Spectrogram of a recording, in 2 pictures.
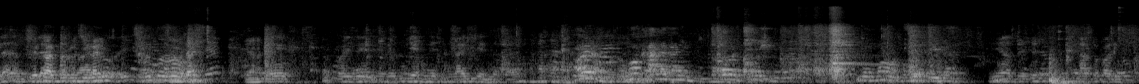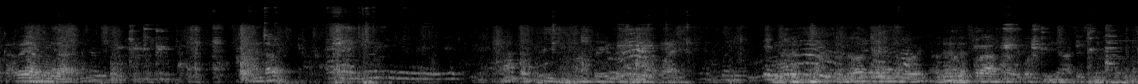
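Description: Several men talk at once in a lively murmur nearby.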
